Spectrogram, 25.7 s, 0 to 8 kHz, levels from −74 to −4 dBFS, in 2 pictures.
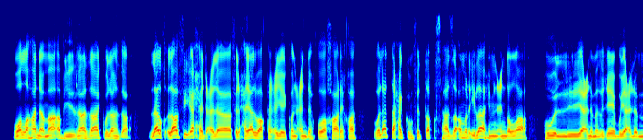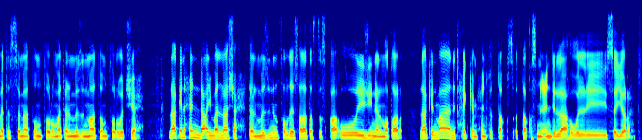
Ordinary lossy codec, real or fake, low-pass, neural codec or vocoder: none; real; 7.2 kHz; none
